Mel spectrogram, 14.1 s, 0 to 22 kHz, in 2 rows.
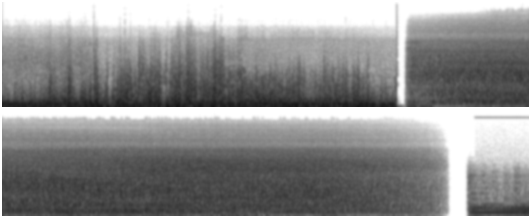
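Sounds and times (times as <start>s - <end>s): flowing water rushing: 5.4s - 13.0s.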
